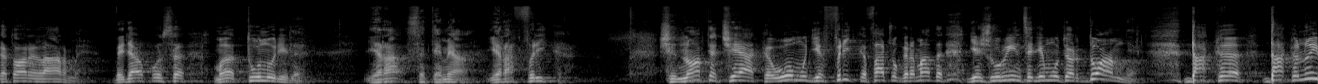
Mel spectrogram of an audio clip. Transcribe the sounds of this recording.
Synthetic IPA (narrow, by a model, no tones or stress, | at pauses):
ət̪oaɾelaarmḛ | ve̞d̪eawkunsəmət̪unuɾile̞̰ | jeɾasət̪e̞mea̰jeɾa̰fɾikə | ʃiɨnːoap̚t̪eat͡ʃe̞jakəo̞mulje̞fɾikəfat͡ʃeo̞ɡɾəmad̪əd̪e̞ʒuɾuint̪səd̪emult̪eo̞rʲd̪oamne̞̰d̪akə | d̪akənu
